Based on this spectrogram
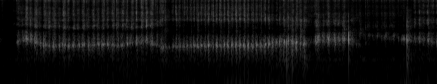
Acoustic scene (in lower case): restroom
